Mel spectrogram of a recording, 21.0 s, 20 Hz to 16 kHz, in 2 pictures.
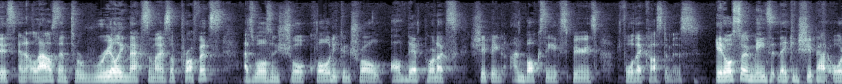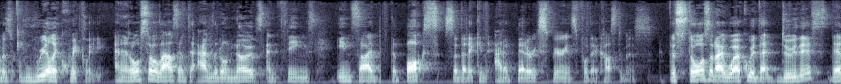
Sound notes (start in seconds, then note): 10.6 clicks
